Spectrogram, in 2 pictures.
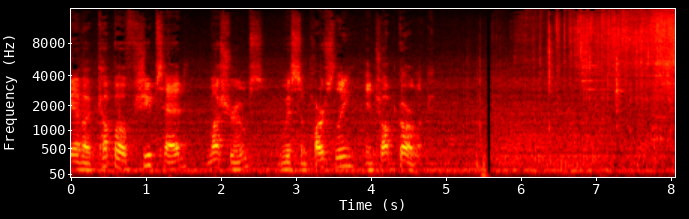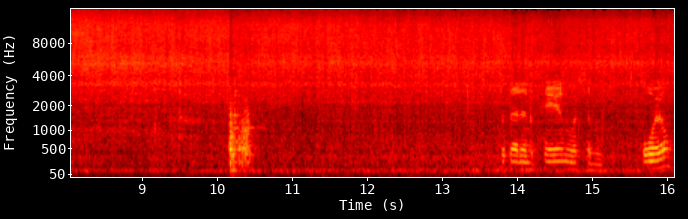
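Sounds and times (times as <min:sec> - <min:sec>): mushrooms sizzling in hot oil: 0:06.0 - 0:16.0.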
